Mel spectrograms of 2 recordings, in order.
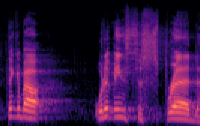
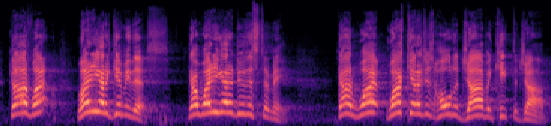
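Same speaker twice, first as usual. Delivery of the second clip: loud, higher, fast whiny complaining to God; mock self-pitying whine, pitched up and pushed loud; pathetic whining; 6 semitones higher, 7 dB louder than usual. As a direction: whine at God like a spoiled child, louder and faster. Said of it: "all my own pathetic whining".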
